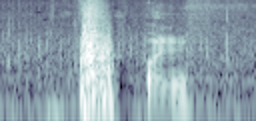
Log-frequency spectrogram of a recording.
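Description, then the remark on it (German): A raindrop hits the USB socket of a phone that is being charged, giving one short, loud burst of harsh crackling noise, followed by a brief voiced exclamation from a person. “für das Geräusch gerade möchte ich mich entschuldigen, aber es ist ein Tropfen direkt auf die USB-Buchse, wo das Handy aufgeladen wird, getropft.”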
